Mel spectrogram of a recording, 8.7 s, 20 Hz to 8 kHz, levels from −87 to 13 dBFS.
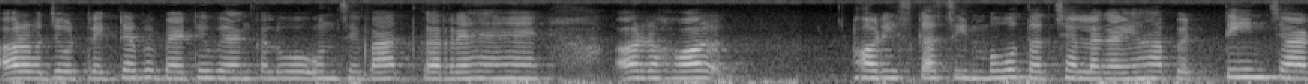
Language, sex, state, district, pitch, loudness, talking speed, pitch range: Hindi, female, Bihar, Patna, 240 Hz, -20 LUFS, 170 wpm, 230-250 Hz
